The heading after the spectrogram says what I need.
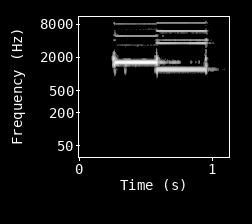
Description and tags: ticket machine 3
ticket machine in istanbul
